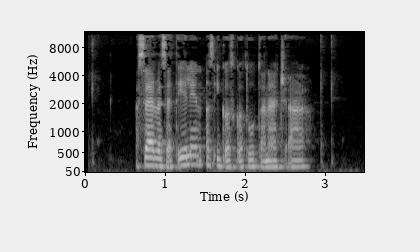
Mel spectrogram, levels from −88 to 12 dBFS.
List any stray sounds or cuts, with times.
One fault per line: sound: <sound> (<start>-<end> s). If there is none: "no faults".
no faults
